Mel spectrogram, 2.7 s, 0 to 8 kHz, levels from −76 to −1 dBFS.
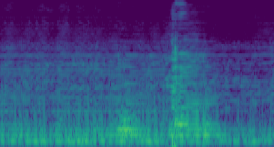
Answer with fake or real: fake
